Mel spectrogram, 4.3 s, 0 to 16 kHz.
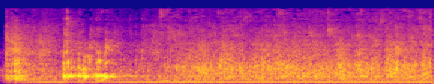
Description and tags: Washing machine 5 pause to drain
Various sections of washing machine cycle.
